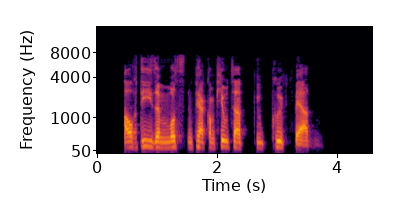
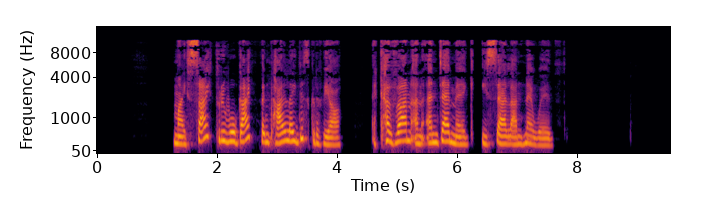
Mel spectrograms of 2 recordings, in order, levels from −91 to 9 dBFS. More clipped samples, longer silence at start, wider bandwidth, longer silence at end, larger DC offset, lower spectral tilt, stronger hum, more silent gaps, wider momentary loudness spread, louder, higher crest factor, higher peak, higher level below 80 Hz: neither; second, 0.45 s vs 1.3 s; second, 7.6 kHz vs 11.5 kHz; second, 1.05 s vs 2 s; neither; first, -6.5 dB/octave vs -4.5 dB/octave; neither; first, 2.85-2.90 s vs none; about the same, 11 LU vs 11 LU; about the same, -18 LUFS vs -16 LUFS; about the same, 18 dB vs 18 dB; about the same, 0 dBFS vs 0 dBFS; about the same, -66 dBFS vs -64 dBFS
